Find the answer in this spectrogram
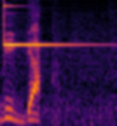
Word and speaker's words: GAC: Oh, I just remembered, speaking of the logo, aside from Gulapa, the proper way of pronouncing this brand is G A C. Not GAC, okay?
